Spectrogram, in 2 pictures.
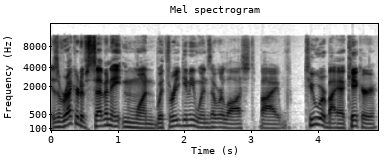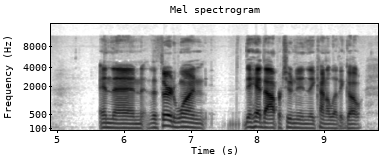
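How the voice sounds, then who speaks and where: The pitch variation is ordinary. This is an unremarkable speaking voice. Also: man, medium pitch for a man. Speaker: sports podcast co-host. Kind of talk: casual chat. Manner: joking.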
